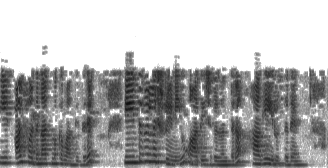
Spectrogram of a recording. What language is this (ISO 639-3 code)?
kan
